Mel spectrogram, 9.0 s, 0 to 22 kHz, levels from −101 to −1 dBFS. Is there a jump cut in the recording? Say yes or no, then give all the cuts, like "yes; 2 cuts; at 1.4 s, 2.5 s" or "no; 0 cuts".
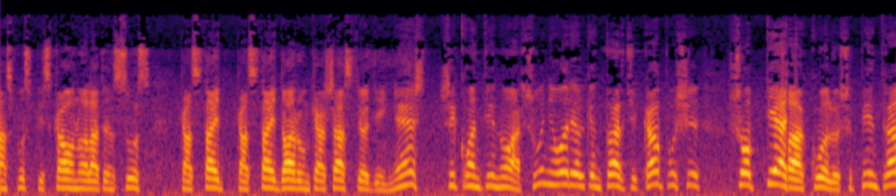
yes; 6 cuts; at 1.0 s, 2.2 s, 3.1 s, 4.3 s, 5.8 s, 7.9 s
